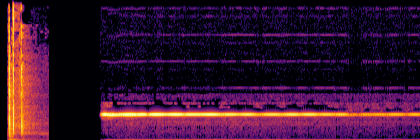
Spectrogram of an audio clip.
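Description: Subscribe-button sound effect: a short click right at the start, then about a second in a single high bell-like ding that rings on and slowly fades.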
